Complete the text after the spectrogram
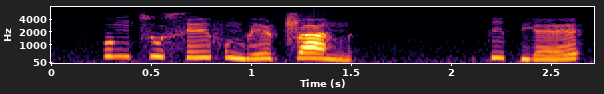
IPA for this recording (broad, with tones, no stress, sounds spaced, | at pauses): ʊ˥ ŋ t͡s u˥˩ s e˥ ɪ̯ f ɤ˨ ŋ ɻ e˥˧ ɪ̯ ʈ͡ʂ a˥˩ n | t̪ i˥˩ t̪ j ɛ˧˥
